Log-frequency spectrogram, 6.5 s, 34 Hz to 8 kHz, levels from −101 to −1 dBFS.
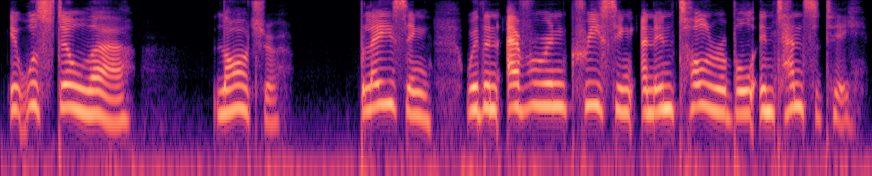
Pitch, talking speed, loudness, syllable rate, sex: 255 Hz, 110 wpm, -21 LUFS, 5.4 syllables/s, female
